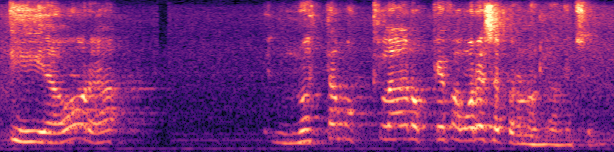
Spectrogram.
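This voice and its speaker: A man explains at length in an academic seminar, pausing often to find his words. His voice sits fairly high and sounds distant in a roomy space. The recording is muffled, with faint noise underneath. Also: lively intonation. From Puerto Rico. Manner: measured, thoughtful, frequent hesitations. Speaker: guest lecturer.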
